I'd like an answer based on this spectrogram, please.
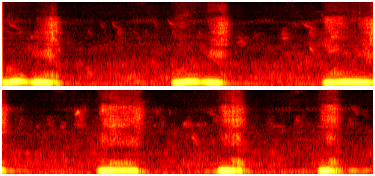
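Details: Lions of the Madrid pride at Blue Canyon Private Game Reserve in summer, fathers teaching two young sons to roar. Deep, low, rumbling grunts come in six heavy bursts, about one every two seconds, over a quiet background.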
